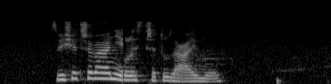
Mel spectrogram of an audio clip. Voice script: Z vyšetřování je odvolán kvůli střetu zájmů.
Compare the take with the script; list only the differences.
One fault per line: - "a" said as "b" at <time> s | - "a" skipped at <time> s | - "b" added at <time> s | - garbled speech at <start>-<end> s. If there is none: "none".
- "je odvolán" skipped at 1.2 s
